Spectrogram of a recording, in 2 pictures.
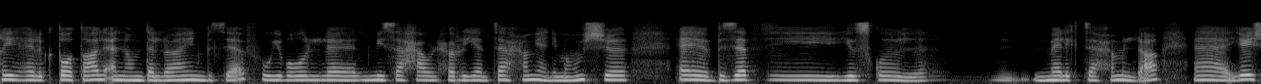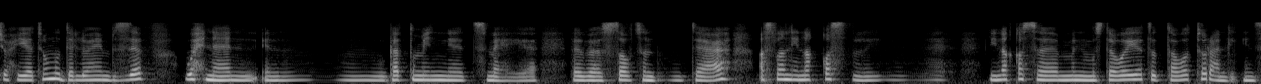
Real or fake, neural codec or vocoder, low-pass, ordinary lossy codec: fake; codec, 16 kHz, about 1 kbps, DyCAST, with the encoder's durations; 7.2 kHz; AAC, 32 kbps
